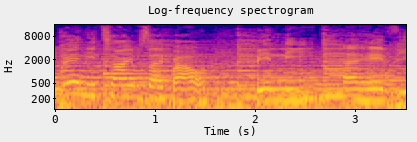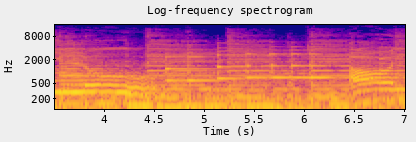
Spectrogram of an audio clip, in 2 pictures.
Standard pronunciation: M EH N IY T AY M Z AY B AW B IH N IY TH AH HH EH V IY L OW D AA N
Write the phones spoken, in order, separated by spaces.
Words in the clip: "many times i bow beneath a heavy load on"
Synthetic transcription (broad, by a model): M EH N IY T AY M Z AY B AW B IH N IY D AH HH EH V IY L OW AA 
